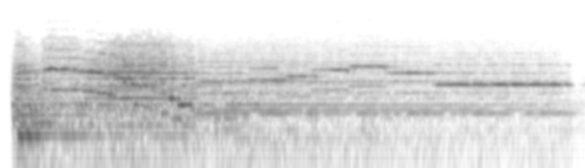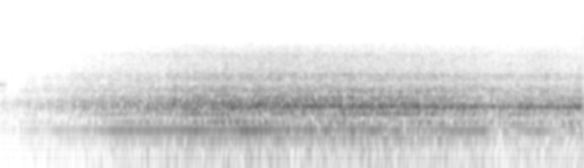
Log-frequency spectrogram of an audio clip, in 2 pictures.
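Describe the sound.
Vehicle engine while driving on a road toward a curve: a droning whine that shifts in pitch, briefly drops away near the middle, then returns as a rougher, steady rumble.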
